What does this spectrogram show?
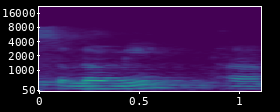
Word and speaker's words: Salome: Her name was Salome. The classical pronunciation would be Salome, but in South Africa we tend to stomp all the vowels quite flat.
